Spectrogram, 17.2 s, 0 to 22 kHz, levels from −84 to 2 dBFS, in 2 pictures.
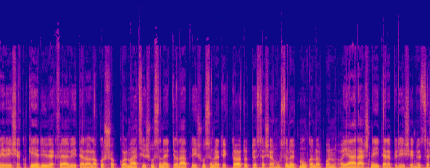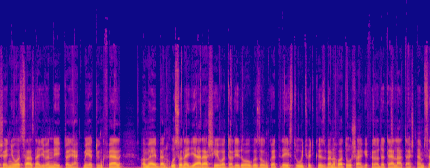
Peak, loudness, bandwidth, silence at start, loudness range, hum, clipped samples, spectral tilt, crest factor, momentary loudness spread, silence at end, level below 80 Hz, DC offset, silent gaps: -2 dBFS; -19 LUFS; 16.5 kHz; 0 s; 2 LU; none; under 0.1%; -6 dB/octave; 16 dB; 6 LU; 0 s; -32 dBFS; under 0.1%; none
